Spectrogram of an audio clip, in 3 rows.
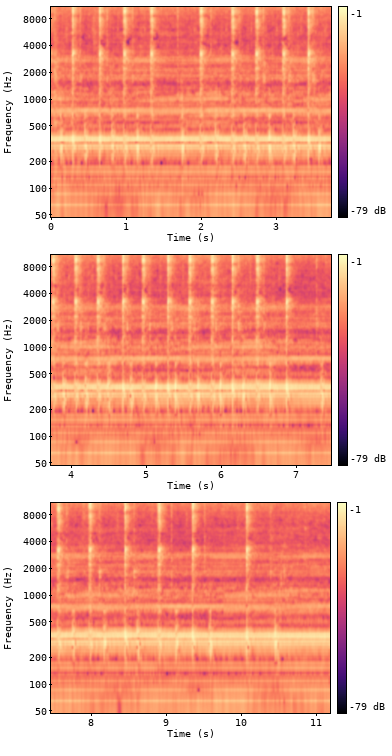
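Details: Philips PSG8160/30 steam iron: it powers on normally, and a steady hum with quick even ticking at two to three per second is heard, but no steam comes out. The water pump has failed.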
